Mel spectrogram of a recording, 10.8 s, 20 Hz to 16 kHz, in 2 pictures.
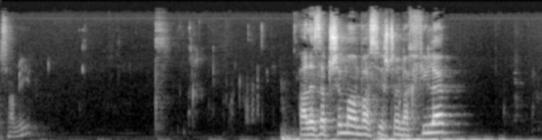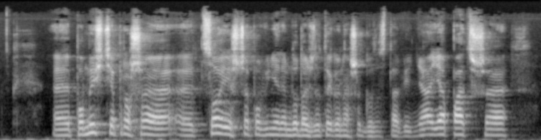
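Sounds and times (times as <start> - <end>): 
speech: 0.0 - 0.5, 3.0 - 4.7, 6.0 - 10.8
person sipping water: 1.6 - 2.8
soft wet mouth clicks: 1.6 - 2.8.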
